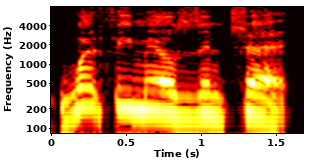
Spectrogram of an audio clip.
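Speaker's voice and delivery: ordinary talk, nothing marked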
